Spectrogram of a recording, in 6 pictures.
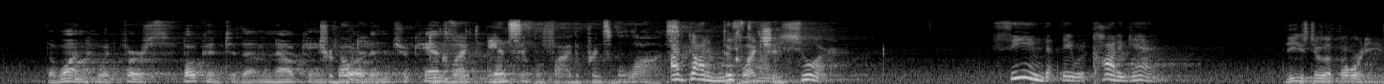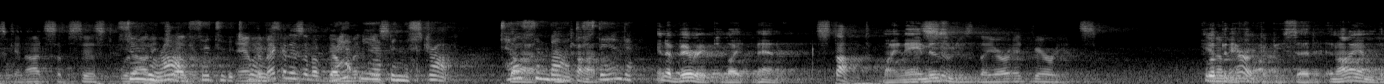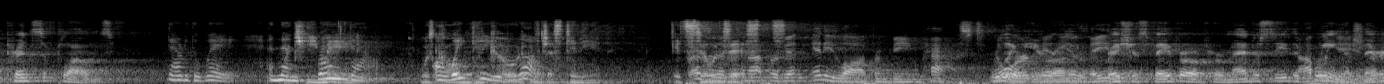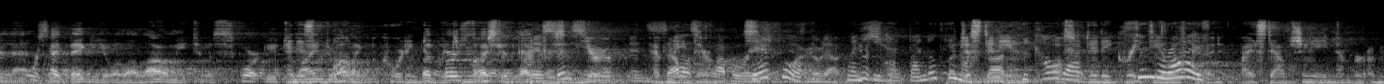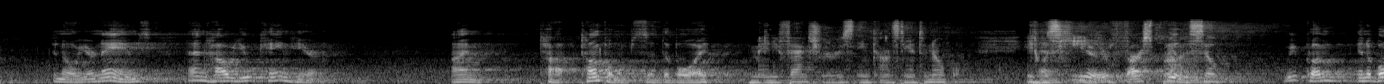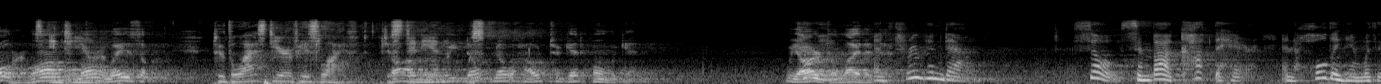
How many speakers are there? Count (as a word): four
